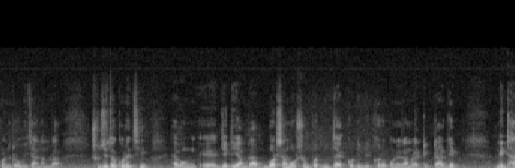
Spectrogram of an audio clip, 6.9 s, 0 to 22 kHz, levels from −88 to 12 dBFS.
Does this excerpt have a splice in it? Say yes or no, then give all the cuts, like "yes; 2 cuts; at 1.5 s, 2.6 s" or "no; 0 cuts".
yes; 1 cut; at 3.5 s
